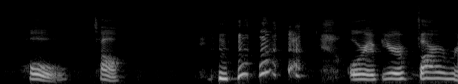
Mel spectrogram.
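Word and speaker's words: Hoseok: Next, we have Hosok. Hosok. Like I said, that sock sound has to be there. Hosok. Ho. Like you're a cheating hoe type of hoe. Ho. Sok.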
